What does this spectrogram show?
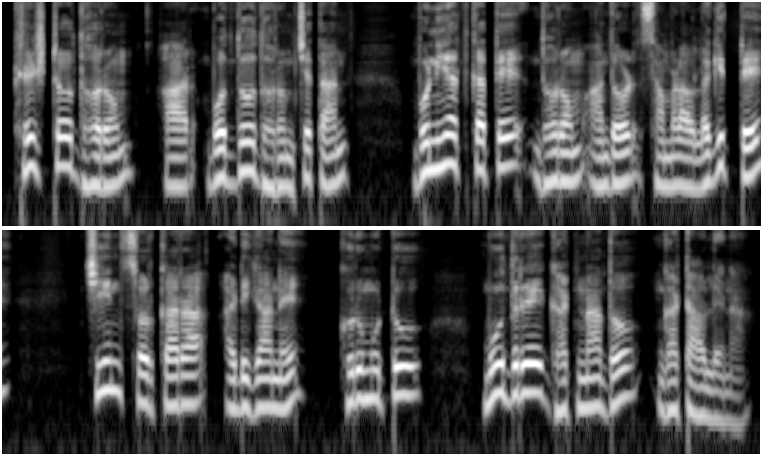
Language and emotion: Santali, neutral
